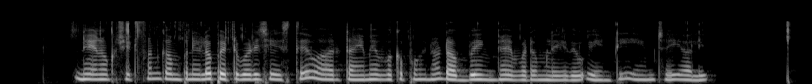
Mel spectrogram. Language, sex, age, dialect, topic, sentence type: Telugu, female, 18-24, Utterandhra, banking, question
